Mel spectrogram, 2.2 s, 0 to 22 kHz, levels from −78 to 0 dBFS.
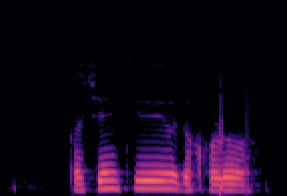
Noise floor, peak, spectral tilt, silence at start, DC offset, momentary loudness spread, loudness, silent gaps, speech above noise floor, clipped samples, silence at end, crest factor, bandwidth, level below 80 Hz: -62 dBFS; -16 dBFS; -10.5 dB/octave; 0.55 s; under 0.1%; 8 LU; -31 LUFS; none; 33 dB; under 0.1%; 0.3 s; 14 dB; 6.6 kHz; -66 dBFS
